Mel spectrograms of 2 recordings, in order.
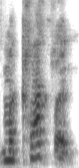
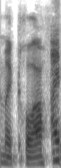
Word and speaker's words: MacLachlan: It's spelled differently. It's McLaughlin. Oh, it's McLachlan. Okay. Yeah, it's not McLaughlin.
